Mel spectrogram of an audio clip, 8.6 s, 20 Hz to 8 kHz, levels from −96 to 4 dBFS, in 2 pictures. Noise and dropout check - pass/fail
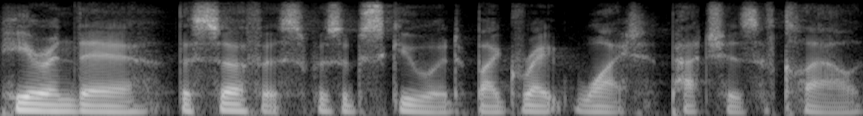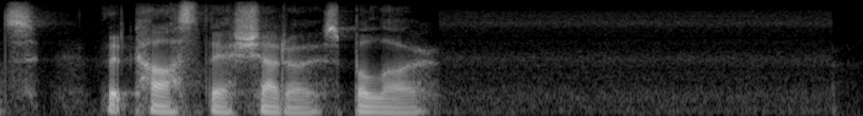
pass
